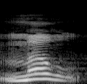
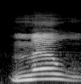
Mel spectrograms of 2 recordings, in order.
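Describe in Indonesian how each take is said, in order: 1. Bunyi m itu tebal dan berat. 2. Bunyi m itu tipis dan ringan. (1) "ketika mim ditebalkan. Misalnya mau gitu. Itu salah" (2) "Tapi harus dibaca"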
